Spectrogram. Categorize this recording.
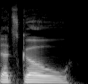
Speech > Solo speech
